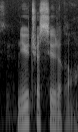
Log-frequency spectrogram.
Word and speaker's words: nutraceutical: How do you pronounce it? Nutraceutical? Nutraceutical.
